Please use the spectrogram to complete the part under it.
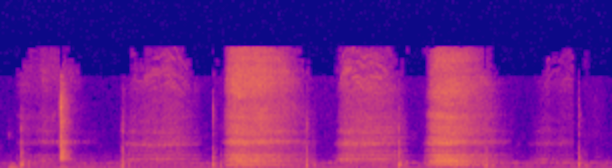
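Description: Footsteps thud slowly down creaking wooden stairs.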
